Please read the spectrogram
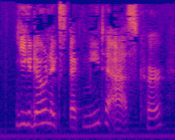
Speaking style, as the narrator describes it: giggled Amy McAllister, the other member of the committee

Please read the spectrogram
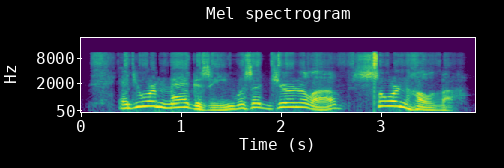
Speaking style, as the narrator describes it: Penrose exclaimed

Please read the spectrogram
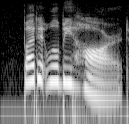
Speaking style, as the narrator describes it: she added with a sigh

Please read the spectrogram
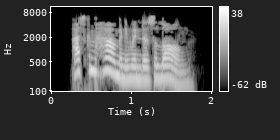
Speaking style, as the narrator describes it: shouted the manager in high excitement

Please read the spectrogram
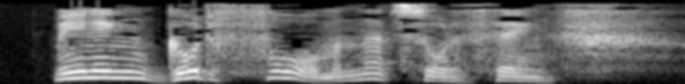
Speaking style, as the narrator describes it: Von Borch sighed as one who had suffered much

